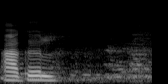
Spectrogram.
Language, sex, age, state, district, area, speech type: Bodo, female, 60+, Assam, Kokrajhar, rural, read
